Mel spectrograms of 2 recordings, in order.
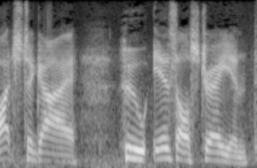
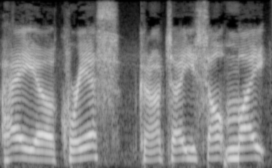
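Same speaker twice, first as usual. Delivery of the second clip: higher-pitched put-on Aussie accent; Australian accent; 4 semitones higher than usual. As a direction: coax a friend in mock Australian. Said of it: "keep on talking in this, uh, this accent".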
